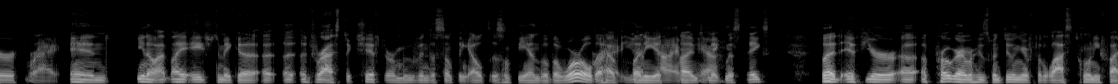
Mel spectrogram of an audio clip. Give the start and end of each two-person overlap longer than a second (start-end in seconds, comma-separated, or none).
5.9-7.2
